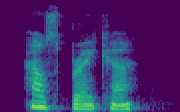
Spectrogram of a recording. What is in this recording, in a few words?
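"housebreaker", British English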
